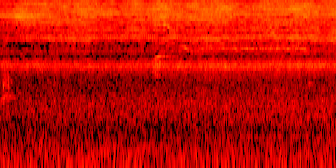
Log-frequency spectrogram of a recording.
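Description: Steady outdoor background hiss with a low rumble underneath, and a faint short chirp about two seconds in.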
